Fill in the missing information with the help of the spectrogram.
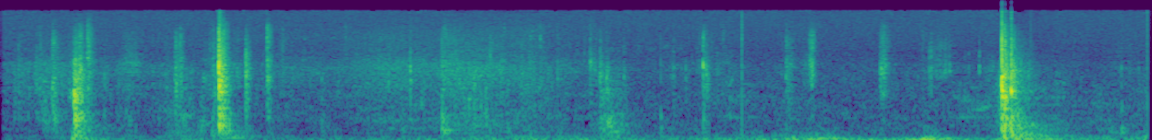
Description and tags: Someone getting out of their car
door, car, exit, shut, closing, vehicle, slamming, slam, close, leave, open, opening, shutting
